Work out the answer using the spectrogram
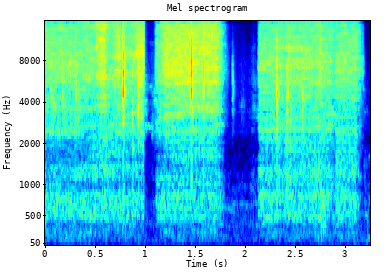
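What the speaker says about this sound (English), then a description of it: "I'm just going to spray some dry lube on all those points now, which should stop that from ever squeaking" An aerosol can sprays dry lube onto the SuperSprings suspension of a Ford Transit van conversion in two long hissing bursts split by a short pause, close up and steady, with no speech.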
